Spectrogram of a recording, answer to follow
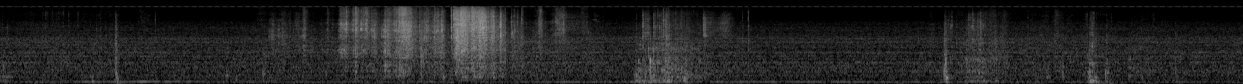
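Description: Rubbing and rustling from hands working on a mat board, loudest about three to five seconds in, then a shorter stretch near the middle and a few light clicks.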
